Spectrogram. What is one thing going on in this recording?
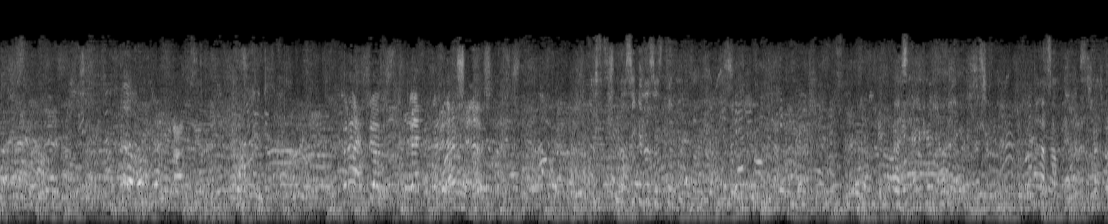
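A crowd of men and women chatters loudly outdoors.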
